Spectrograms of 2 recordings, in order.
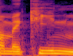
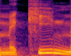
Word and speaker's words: McKeon: Nee, Kaylee McKeon, beide sehr ähnlich geschrieben, Emma McKean mit K-E-O-N und Kaylee McKeon, K-E-O-W-N, auch hier mal schön die wirklich native australische Aussprache zu hören, dann kriegt man auch mal mit, dass das, dass die Emma, die 100 Delfin-Schwimmerin, eher McKean mit Doppel-I quasi gesprochen wird und McKeon noch so ein kleines O mit drin hat.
